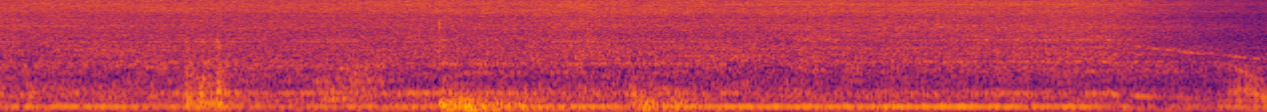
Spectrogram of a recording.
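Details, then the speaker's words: Washing machine that had no hot or cold water fill, tested after replacing the WATTS box. A strong, steady rush of water over a low constant hum shows the inlet now flowing freely: healthy. "we're just gonna go ahead and test it, and right away you can already hear that water flowing a lot more."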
